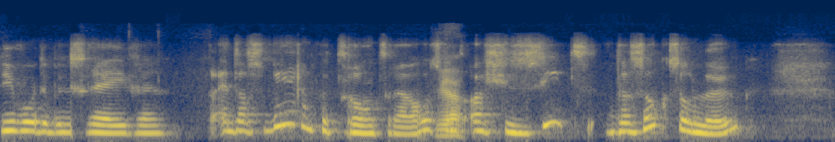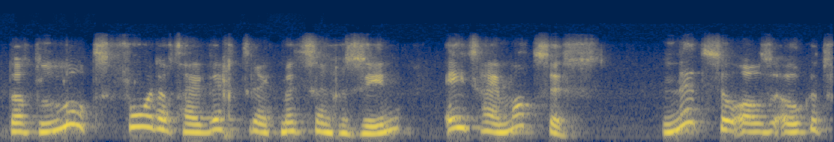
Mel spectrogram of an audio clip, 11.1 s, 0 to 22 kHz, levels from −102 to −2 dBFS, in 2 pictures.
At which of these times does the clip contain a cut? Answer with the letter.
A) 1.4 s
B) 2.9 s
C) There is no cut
A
